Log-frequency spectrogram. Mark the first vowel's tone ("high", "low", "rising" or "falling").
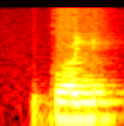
high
